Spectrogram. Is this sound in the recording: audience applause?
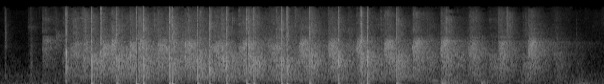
yes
